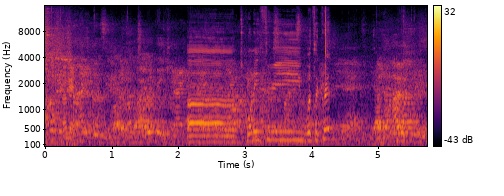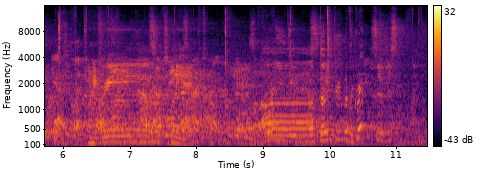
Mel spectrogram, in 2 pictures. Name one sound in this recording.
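Playing cards riffle and click as they are shuffled in hand.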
